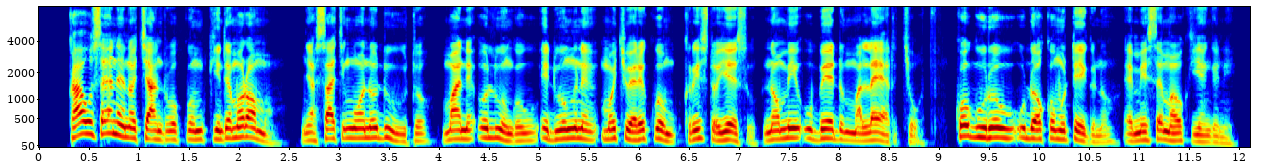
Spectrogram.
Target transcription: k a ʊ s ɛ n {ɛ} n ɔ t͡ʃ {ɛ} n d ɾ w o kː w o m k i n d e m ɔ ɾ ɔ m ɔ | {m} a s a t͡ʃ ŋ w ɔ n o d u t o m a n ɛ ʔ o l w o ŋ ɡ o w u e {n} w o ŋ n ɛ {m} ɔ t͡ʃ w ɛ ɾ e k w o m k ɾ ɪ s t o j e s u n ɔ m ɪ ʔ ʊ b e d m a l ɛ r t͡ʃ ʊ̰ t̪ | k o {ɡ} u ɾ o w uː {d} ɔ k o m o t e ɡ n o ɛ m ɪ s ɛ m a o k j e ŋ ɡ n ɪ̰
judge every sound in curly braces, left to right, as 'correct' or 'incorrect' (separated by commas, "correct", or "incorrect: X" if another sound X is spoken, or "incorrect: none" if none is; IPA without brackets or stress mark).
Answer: correct, incorrect: a, incorrect: ɲ, incorrect: d, correct, correct, correct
